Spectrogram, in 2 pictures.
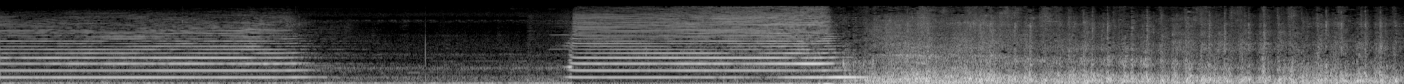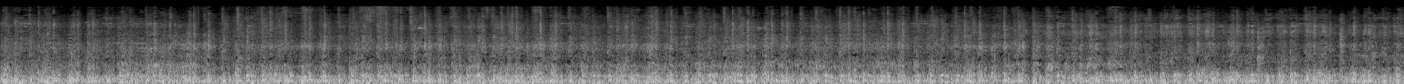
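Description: Passenger train's locomotive horn sounding two long blasts, the first ending about three seconds in and the second after a short gap. From about eight seconds in, the train passes close by with a steady rumble and the rapid clickety-clack of coach wheels over the rails.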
